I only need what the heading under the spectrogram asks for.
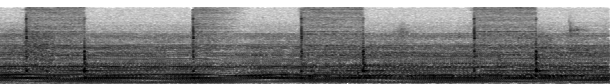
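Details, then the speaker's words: Interferential electrotherapy machine with suction electrode cups applied diagonally opposite, suction running before current is turned up, not the treatment itself: steady mechanical hum with a soft click about every second. "that feeling all right that's just going to feel that's the suction of the machine that's not the actual treatment"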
